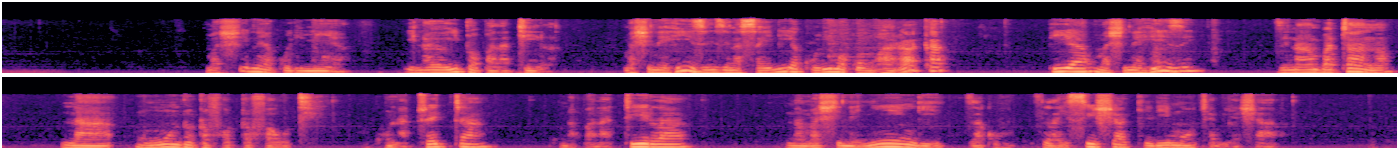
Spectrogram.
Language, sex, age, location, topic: Swahili, male, 18-24, Dar es Salaam, agriculture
